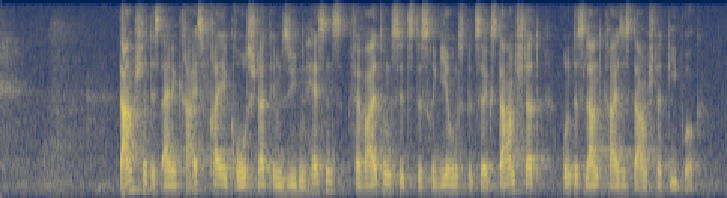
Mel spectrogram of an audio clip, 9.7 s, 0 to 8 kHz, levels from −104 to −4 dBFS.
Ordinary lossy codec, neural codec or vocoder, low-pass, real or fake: none; none; 7.2 kHz; real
